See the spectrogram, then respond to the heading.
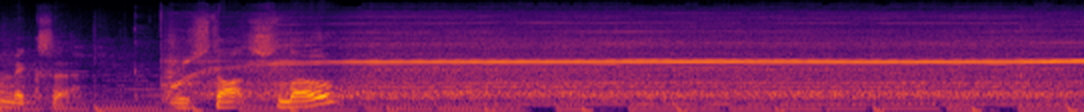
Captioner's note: hand mixer whirring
